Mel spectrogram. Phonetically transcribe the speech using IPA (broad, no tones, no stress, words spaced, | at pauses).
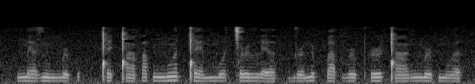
ŋ͡mɛɐ̯zũŋ͡mə˞p | ǃɛǃãfap ŋ͡mũɐ̯ ǃɛmːoɐ̯ ǀə˞lːɛɐ̯ | ɡə˞ nə˞pɓapvə˞ pʰə˞ ǃãɐ̯ ŋ͡mə˞pŋũɐ̯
